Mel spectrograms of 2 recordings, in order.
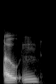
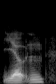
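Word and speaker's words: Jötunn: to you said the oin is that the it's spelled with the J so it's like a y sound oh okay the yoten uh they're like it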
